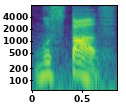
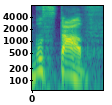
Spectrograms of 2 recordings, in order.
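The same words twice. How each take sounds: First: The name ends on the v consonant. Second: The same.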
